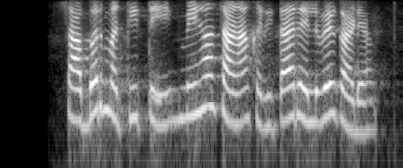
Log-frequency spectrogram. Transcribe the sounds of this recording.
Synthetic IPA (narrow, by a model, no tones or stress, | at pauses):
sabəɾmət̪iːt̪emeɦasaɽ̃akʰəɾit̪aɾelʋeɡaɽja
